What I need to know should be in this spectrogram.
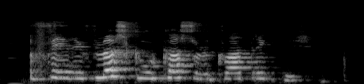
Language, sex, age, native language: Icelandic, male, 11, Icelandic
